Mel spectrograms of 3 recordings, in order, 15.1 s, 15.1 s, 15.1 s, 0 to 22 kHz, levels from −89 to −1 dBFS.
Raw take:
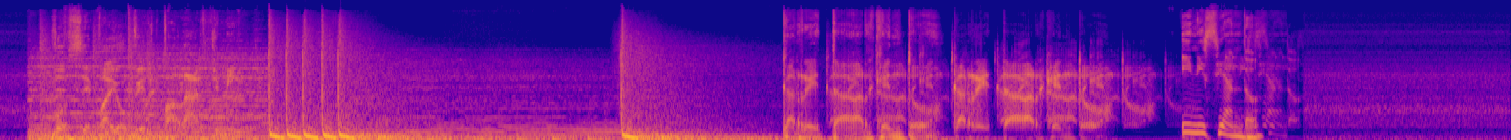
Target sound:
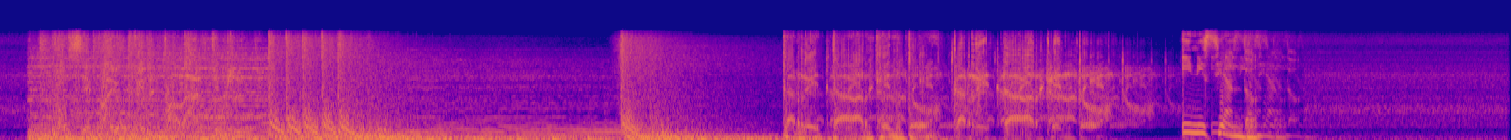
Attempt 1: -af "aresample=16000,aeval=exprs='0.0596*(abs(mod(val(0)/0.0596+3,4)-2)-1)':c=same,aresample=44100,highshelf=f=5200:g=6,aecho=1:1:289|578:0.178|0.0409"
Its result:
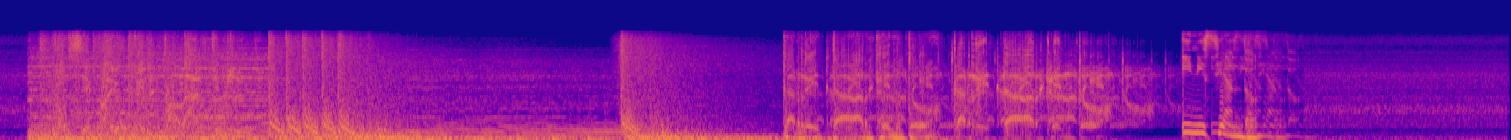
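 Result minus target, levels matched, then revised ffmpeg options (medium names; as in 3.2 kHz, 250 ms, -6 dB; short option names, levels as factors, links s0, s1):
8 kHz band -3.5 dB
-af "aresample=16000,aeval=exprs='0.0596*(abs(mod(val(0)/0.0596+3,4)-2)-1)':c=same,aresample=44100,highshelf=f=5200:g=14,aecho=1:1:289|578:0.178|0.0409"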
